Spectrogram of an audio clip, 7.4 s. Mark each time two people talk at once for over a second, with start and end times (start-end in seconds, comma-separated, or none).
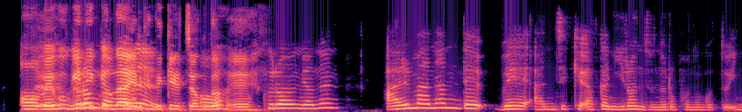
0.7-2.5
